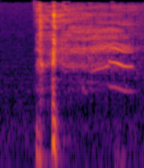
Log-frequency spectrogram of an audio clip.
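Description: A cat meows once, fairly loud, with a sharp double onset that stretches into a drawn-out, slightly falling cry before fading out. Nobody speaks.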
